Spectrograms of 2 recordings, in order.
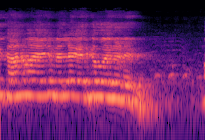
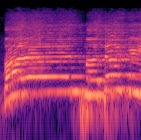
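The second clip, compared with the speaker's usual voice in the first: high, very drawn-out rally cry; slogan call; 4 semitones higher, 3 dB louder, much slower than usual. Real, not acted. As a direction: stretch it out for the crowd's response. Closing slogan call to crowd. (బాగా సాగదీసిన నినాదం పిలుపు)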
